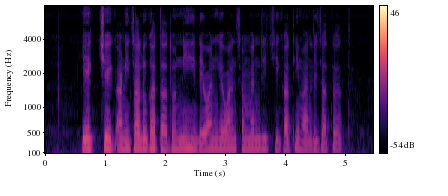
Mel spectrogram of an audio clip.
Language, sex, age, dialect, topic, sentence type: Marathi, male, 18-24, Southern Konkan, banking, statement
